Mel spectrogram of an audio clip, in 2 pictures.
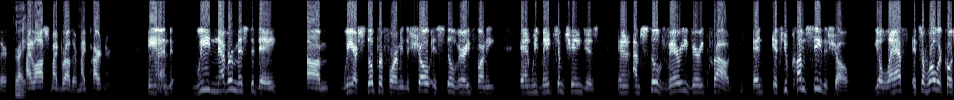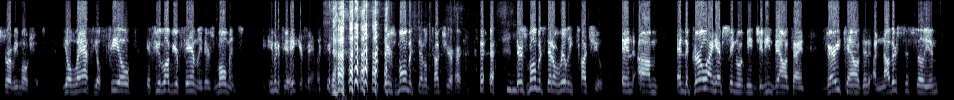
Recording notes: Special guest joining by phone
